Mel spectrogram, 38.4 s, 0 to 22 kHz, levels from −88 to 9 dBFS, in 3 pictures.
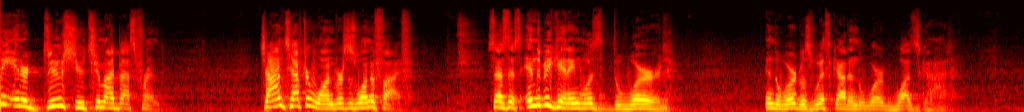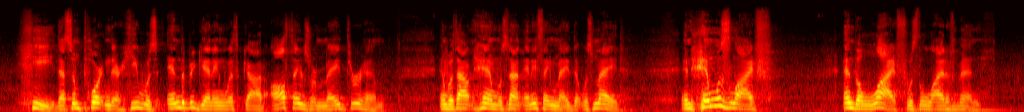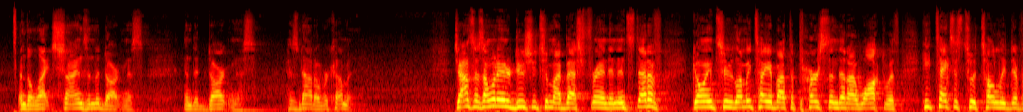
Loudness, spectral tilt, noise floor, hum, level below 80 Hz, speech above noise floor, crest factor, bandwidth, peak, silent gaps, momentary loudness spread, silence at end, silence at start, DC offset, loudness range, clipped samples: -23 LUFS; -7 dB/octave; -56 dBFS; none; -54 dBFS; 34 dB; 20 dB; 15 kHz; -2 dBFS; none; 14 LU; 0 s; 0 s; under 0.1%; 8 LU; under 0.1%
